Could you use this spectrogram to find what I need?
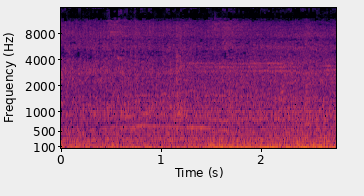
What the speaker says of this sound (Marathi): चला गाडीत आपली गाडी आली.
